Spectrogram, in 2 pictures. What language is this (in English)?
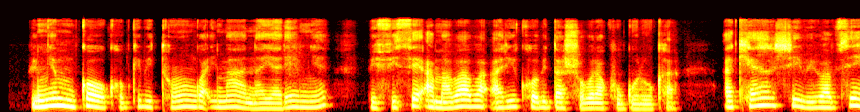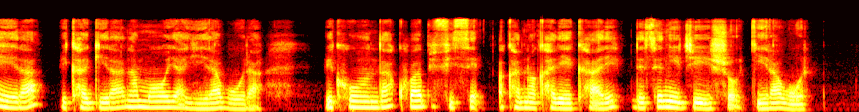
Rundi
